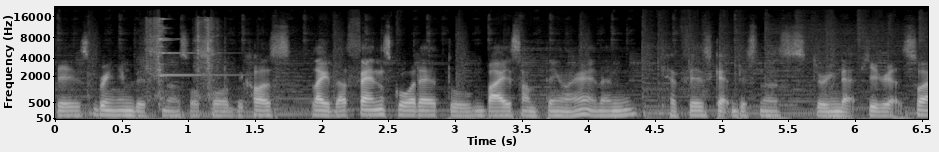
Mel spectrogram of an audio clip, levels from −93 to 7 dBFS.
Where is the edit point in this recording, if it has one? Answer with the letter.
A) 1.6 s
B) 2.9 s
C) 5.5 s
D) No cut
D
